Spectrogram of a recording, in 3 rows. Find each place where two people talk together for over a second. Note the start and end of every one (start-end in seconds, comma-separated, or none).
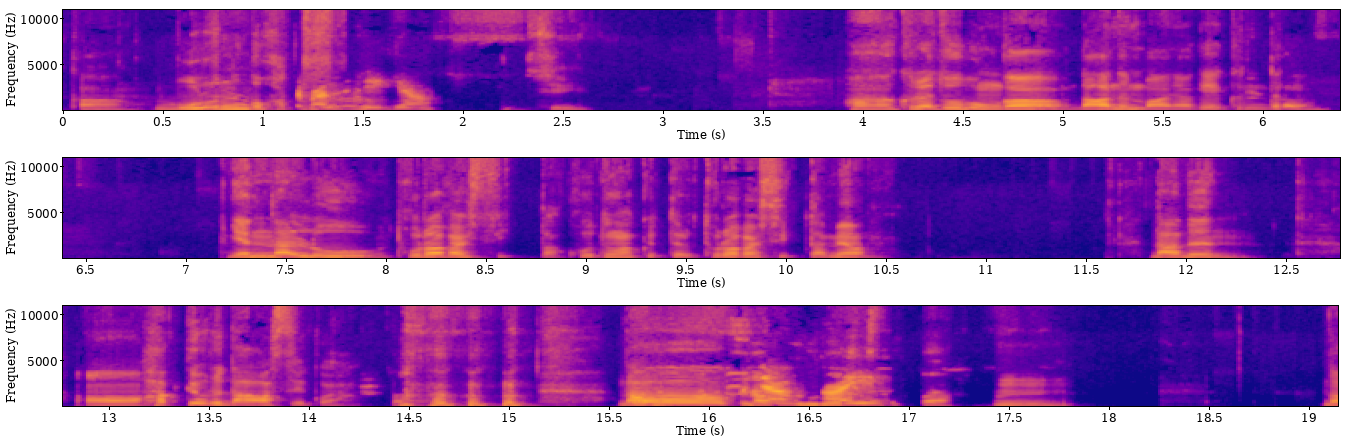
15.6-16.9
